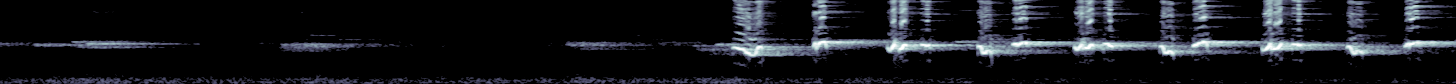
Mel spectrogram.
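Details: Unmixed natural song of a sooty-headed bulbul: soft level whistles at first, then a loud burst of about ten quick chirped notes, each a dipping slur, in steady succession.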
